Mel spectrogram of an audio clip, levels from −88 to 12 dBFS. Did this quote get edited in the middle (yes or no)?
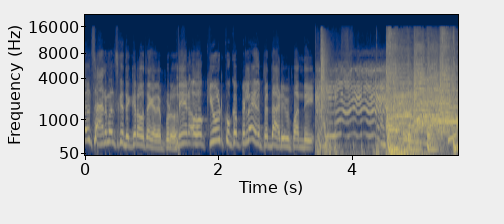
yes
